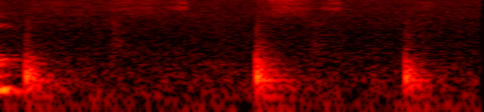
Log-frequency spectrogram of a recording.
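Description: Faint writing with a pen on an interactive touchscreen whiteboard: the tip rubs and taps on the screen, with one short, sharper tap about a second and a quarter in.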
